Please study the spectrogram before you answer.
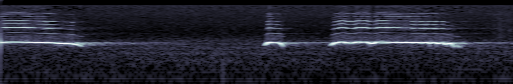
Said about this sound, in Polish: Oczywiście, jeśli sowy się odzywają, no to też na naszej mapie notujemy takie rzeczy.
